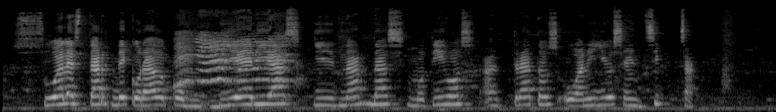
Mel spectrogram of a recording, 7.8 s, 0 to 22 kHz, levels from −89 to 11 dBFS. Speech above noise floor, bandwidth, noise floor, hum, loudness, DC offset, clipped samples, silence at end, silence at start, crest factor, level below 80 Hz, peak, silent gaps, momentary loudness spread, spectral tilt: 27 dB; 16 kHz; -60 dBFS; none; -33 LUFS; under 0.1%; under 0.1%; 0.45 s; 0.15 s; 20 dB; -76 dBFS; -14 dBFS; none; 14 LU; -2.5 dB/octave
